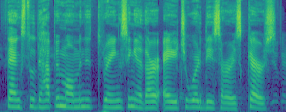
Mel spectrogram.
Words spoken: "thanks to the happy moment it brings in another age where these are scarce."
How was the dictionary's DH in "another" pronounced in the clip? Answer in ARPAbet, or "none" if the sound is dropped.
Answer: none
